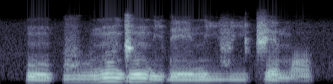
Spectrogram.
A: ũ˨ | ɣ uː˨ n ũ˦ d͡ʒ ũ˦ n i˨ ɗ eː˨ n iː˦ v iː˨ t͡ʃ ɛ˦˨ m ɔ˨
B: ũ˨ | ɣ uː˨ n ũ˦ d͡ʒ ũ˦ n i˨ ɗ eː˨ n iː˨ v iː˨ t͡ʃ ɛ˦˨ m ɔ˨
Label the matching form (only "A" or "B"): B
